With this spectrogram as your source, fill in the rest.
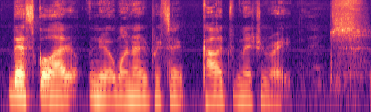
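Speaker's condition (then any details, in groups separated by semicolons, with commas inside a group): Ataxia; rare, progressive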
